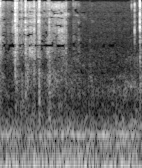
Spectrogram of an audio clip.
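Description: Near silence: room tone with a faint low hum and a small tick about a quarter second in.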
